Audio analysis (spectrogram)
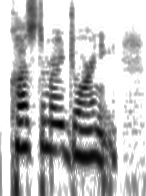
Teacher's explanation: Again, customer journey. Both terms, their stressed syllables are placed on the first syllable. So you put slightly more emphasis on cost and jour. So customer journey. · overall term you try to put more emphasis on the word journey. Okay. So because that's what we're trying to highlight here that is customer journey. · you put slightly more emphasis on cos and jor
